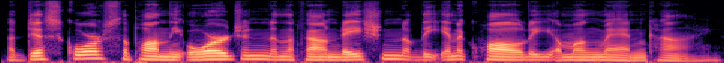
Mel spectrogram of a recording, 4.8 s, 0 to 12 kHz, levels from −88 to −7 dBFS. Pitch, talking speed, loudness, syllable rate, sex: 120 Hz, 160 wpm, -19 LUFS, 5.5 syllables/s, male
